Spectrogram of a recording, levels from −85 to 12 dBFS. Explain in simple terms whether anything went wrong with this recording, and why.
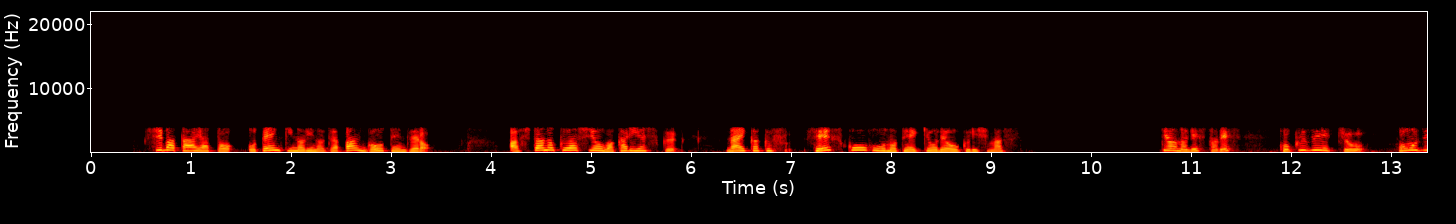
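The whole speech clip went through the G.729 codec, a phone-call compressor that rebuilds the voice from a simplified model. Nothing above about 3.8 kHz survives, and speech sounds rough and synthetic, not just muffled, which is what distinguishes it from plain bandwidth limiting.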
